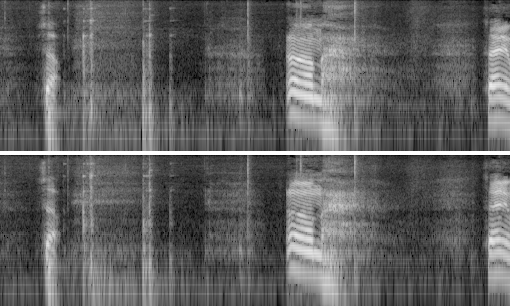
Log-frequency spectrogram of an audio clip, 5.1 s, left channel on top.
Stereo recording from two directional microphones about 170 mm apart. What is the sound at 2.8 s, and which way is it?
Speech, 35° right (ahead or behind).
